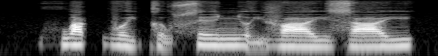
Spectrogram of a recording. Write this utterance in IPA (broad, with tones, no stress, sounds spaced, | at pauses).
h w a˦˥ k̚ v ə˧˩ j k ə̰˧˨ w s e˧ ɲ ə̰ː˧˨ j v aː˨˩ j z a˨˦ j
